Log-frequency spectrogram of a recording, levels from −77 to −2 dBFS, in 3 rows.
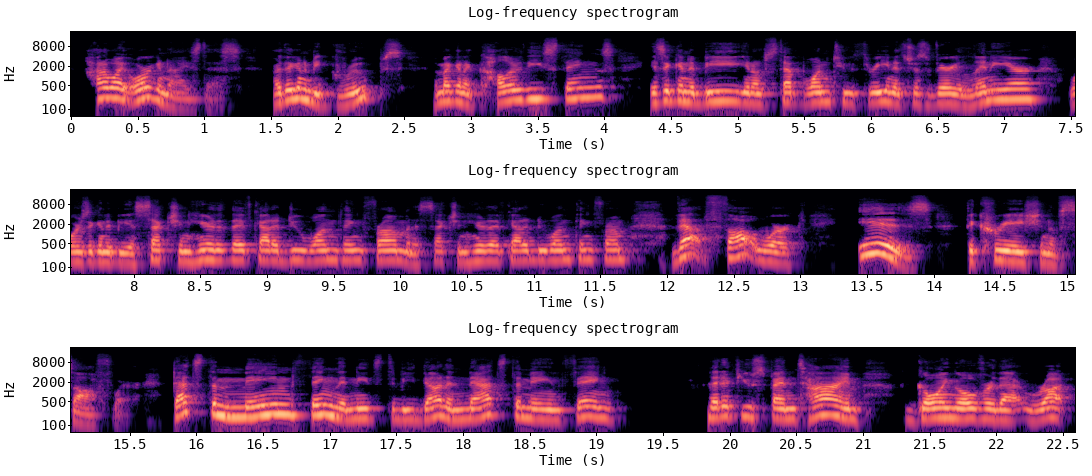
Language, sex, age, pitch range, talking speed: English, male, 30-49, 150-190 Hz, 230 wpm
